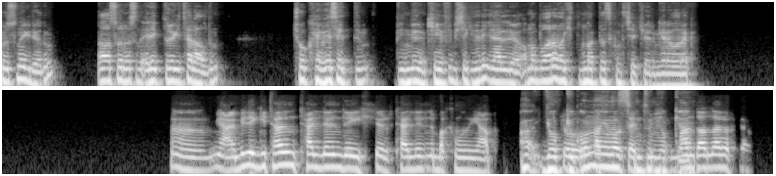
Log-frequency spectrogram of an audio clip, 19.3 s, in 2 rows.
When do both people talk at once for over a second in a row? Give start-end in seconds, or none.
16.5-18.4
